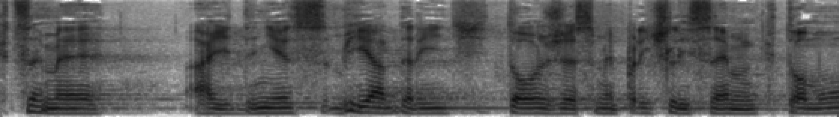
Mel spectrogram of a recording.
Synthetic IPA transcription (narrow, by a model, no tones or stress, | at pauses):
xt͡sɛmɛ | ʔa̰jd̪ɲɛzʋijad̪ɾict̪ɔʒɛzmɛpɾiʃlisɛmkt̪ɔmu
